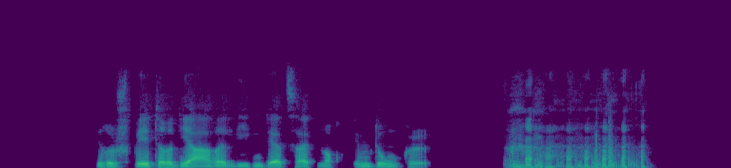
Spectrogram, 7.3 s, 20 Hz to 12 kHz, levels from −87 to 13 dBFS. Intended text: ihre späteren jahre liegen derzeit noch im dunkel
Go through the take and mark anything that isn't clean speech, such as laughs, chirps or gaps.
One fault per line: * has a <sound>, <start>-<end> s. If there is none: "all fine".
* has a laugh, 5.0-6.6 s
